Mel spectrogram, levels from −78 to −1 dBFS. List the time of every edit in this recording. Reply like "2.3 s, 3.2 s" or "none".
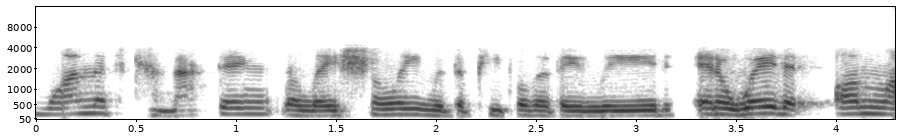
3.2 s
